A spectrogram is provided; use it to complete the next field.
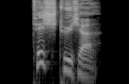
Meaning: nominative/accusative/genitive plural of Tischtuch
- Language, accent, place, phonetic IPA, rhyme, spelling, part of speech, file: German, Germany, Berlin, [ˈtɪʃˌtyːçɐ], -ɪʃtyːçɐ, Tischtücher, noun, De-Tischtücher.ogg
